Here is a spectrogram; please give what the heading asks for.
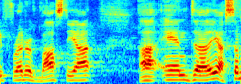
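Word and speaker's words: Bastiat: argument that we're facing nowaday and and friedi bosot was facing those same problems when he uh was arguing this in the French legislature if you guys haven't read bosot another great book uh his last name is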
